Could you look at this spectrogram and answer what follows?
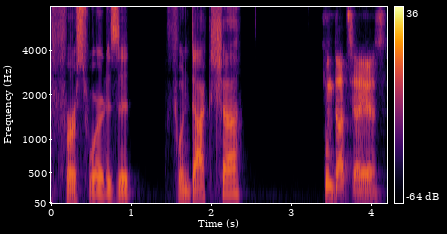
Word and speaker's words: Fundacja: Fundacja, yes. It's like foundation. Yeah.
